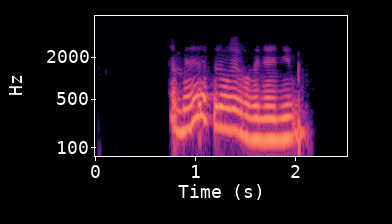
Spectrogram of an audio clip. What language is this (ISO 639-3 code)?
kab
